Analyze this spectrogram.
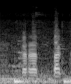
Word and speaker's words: Kretek: Wonosobo ini masuk ke Kecamatan Kretek atau Kretek bacanya Ya ya jadi Alhamdulillah kita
